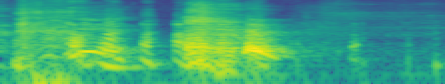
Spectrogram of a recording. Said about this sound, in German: Ich habe mich verschluckt, Entschuldigung.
